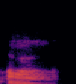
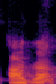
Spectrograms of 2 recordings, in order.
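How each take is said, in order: First: AGA with a barely touched g; g suave. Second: AGA with a hard stopped g; g fuerte. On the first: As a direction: soften the g in "aga" to a glide. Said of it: "sino aga". ("aga" con g muy relajada) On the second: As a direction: close fully on the g of "aga". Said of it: "no dice aga". ("aga" con g oclusiva) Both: Shown as a demonstration.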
